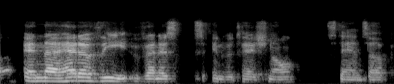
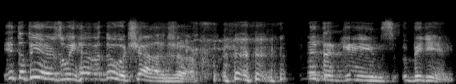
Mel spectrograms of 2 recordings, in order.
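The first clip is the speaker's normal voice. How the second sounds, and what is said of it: Put-on Italian accent. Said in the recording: “Oh, now I've got to do an Italian accent.”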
